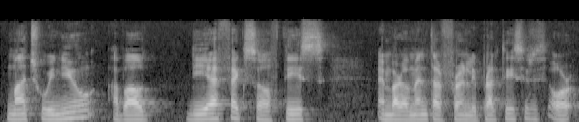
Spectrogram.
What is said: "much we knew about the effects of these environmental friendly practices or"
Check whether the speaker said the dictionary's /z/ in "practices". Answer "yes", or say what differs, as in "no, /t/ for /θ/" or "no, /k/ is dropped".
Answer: no, /s/ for /z/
